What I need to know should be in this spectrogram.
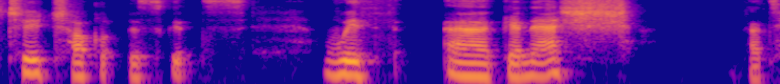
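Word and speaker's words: ganache: uh pretty much two chocolate biscuits with uh ganesh that's how it's pronounced uh in between covered in chocolate it's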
